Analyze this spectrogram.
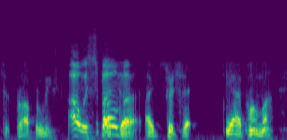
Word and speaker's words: Espoma: The growing medium at that time was something from Miracle Grow, but I've since switched to Aposa for this year. Aposa, I can't pronounce it properly. Oh, Espoma.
